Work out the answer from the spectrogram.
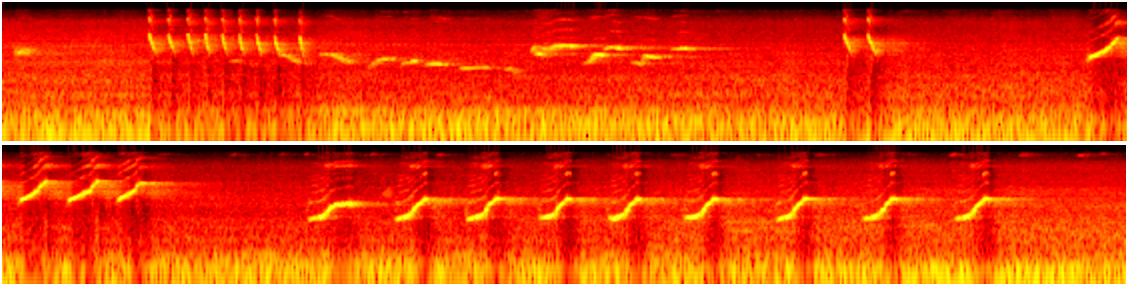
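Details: White-rumped shama delivering ngebren song imitating ciblek (prinia): a fast ticking burst, descending whistled slurs, then a long series of quick rising chirps repeated steadily, over low background noise.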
